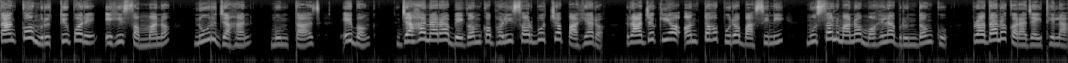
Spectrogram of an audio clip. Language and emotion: Odia, neutral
